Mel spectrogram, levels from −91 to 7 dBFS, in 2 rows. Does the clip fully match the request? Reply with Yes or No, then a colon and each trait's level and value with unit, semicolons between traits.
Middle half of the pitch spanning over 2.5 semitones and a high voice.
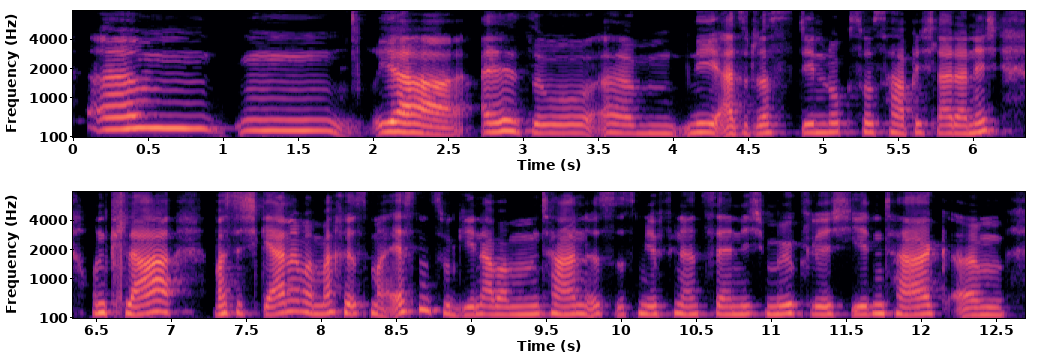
Yes: average, 2.9 semitones; high, 200 Hz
